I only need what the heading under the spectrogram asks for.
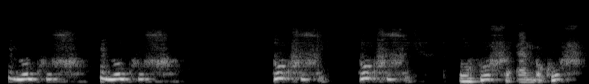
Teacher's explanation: it's like the f sound, but the lips are pursed, it's labialized, so beaucoup, beaucoup.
